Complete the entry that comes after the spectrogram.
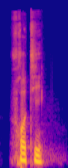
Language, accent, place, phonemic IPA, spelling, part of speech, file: French, France, Lyon, /fʁɔ.ti/, frottis, noun, LL-Q150 (fra)-frottis.wav
- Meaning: smear, smear test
